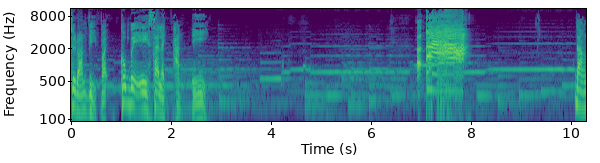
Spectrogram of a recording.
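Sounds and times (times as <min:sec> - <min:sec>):
speech: 0:00.0 - 0:02.8, 0:10.1 - 0:10.3
agonized scream: 0:06.9 - 0:08.0.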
